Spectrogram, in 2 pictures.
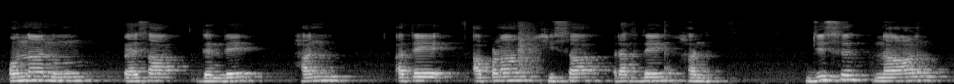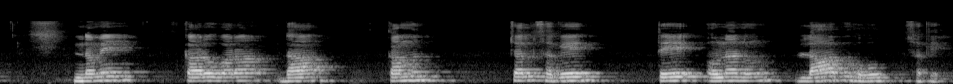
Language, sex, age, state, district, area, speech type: Punjabi, male, 18-30, Punjab, Fazilka, rural, spontaneous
